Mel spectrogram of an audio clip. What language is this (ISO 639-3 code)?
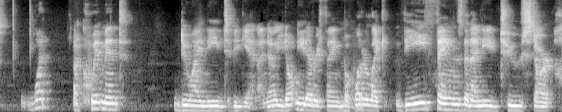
eng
